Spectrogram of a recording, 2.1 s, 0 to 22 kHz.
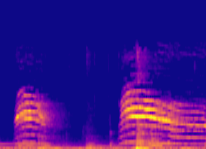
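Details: A newly rescued, hungry kitten, one of three weighing about 85–89 g and roughly one week to ten days old, cries loudly during bottle-feeding: two shrill, high-pitched meows, each sliding gently downward in pitch.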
